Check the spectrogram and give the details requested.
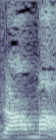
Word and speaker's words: রাম: যেরকম রাম, হ্যাঁ, রাম অর্থ হচ্ছে রামা, মানে আমরা বাংলায় বলি রাম, আসলে তো রামা, আরে এমে।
